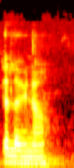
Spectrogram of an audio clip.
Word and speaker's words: Ilona: Oh, so it's just pronounced the way it looks. Ilona.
